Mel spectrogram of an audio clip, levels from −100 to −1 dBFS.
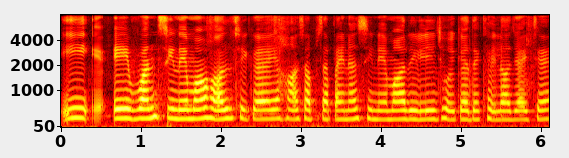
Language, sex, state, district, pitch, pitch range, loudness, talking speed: Angika, female, Bihar, Bhagalpur, 240 Hz, 230-255 Hz, -20 LUFS, 155 wpm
